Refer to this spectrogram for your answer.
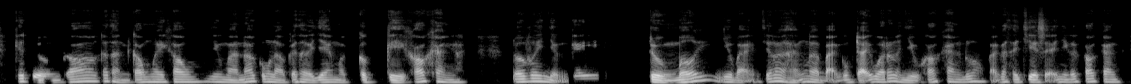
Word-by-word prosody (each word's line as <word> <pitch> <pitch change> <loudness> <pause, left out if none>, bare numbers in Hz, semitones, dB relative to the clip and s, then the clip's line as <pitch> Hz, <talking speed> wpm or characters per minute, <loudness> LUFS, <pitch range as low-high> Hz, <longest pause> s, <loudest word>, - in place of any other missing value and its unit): cái 140 0 +2
trường 95 -1 +3
có 135 +5 +1
có 145 - -1
thành 105 -9 -3
công 110 +4 0
hay 115 -1 0
không. 115 0 0
Nhưng 120 -2 -3
mà 100 -2 0
nó 130 +6 0
cũng 125 -3 -3
là 105 - 0
một 95 - -3
cái 115 - -2
thời 105 -5 0
gian 110 0 +1
mà 95 - -3
cực 110 - +3 0.2
kỳ 95 -3 +3
khó 120 +7 +2
khăn 130 -7 -2
nha, 105 0 -6 0.4
đối 125 0 +4
với 140 +1 +3
những 110 -8 -1
cái 135 - -4 0.7
trường 95 -3 +7
mới 155 - +4
như 120 -7 -1
bạn, 105 +4 -4
chắc 135 - -2
là 145 - +1
hẳn 105 +3 -3
là 115 -4 0
bạn - - -2
cũng 105 +1 -3
trải - - +4
qua 115 0 +1
rất 145 - 0
là - - -1
nhiều 95 -4 -1
khó 110 +5 -3
khăn, 125 -4 -4
đúng 125 +3 -1
hông? 130 - -4
Bạn - - -6
có 120 - -2
thể 110 - +1
chia 110 -1 +4
sẻ 110 - -3
những 115 -1 -3
cái 120 - -1
khó 130 +1 +2
khăn 115 -2 -1
115 Hz, 290 wpm, -21 LUFS, 105-125 Hz, 0.7 s, trường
